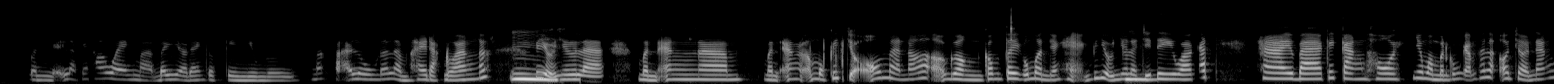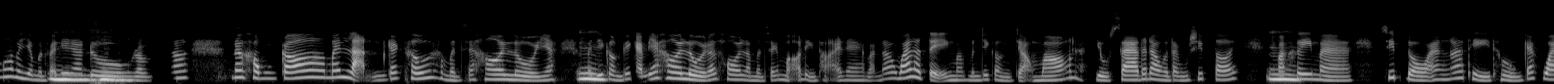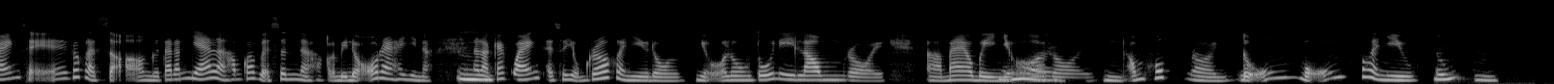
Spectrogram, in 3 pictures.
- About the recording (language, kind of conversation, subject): Vietnamese, podcast, Bạn có thể chia sẻ những cách hiệu quả để giảm rác nhựa trong đời sống hằng ngày không?
- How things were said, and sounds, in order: static; mechanical hum; other background noise; distorted speech; tapping; chuckle; "đũa" said as "đuỗng"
